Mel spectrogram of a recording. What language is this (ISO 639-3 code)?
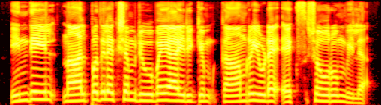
mal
